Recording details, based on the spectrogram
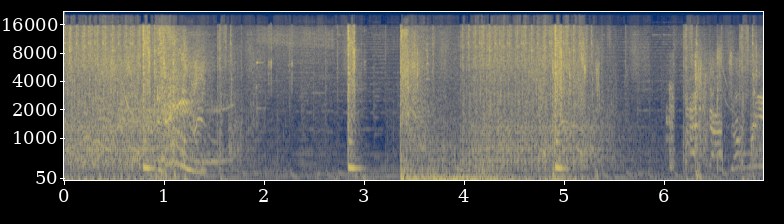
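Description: Rapid gunfire and heavy booms from an old-school boomer shooter video game fill the clip in dense, loud bursts, with excited voices talking over the shooting.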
